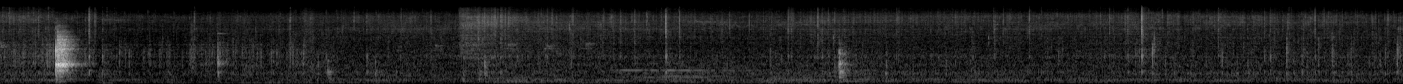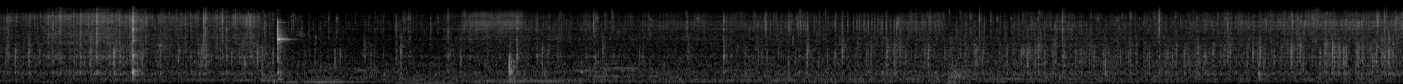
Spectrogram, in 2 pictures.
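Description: Soup simmering with a steady sizzling hiss in a miniature clay pot over a small flame, while a small wooden spatula stirs and taps against the pot. Scattered sharp clicks and clinks, the loudest about half a second in.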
